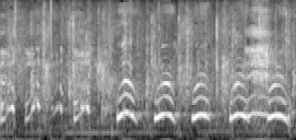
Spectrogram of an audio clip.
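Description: A loud burst of applause-like noise runs throughout, overlaid by a steady series of rising-and-falling whooping tones repeating about every half second, giving it a comical, novelty sound-effect feel.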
